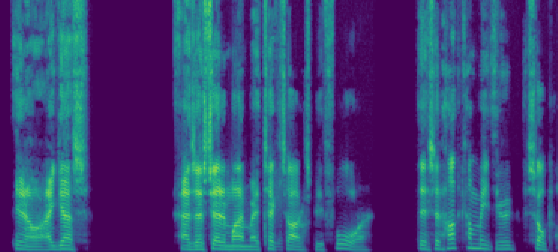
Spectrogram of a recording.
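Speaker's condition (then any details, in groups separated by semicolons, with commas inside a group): ALS, C9 mutation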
